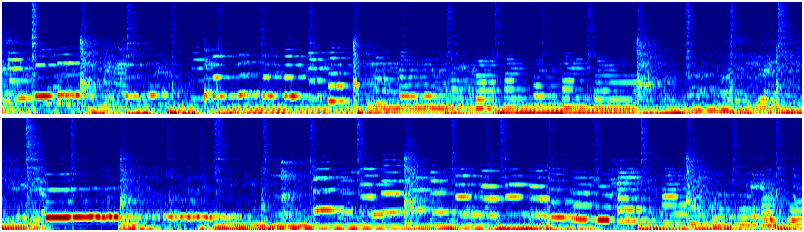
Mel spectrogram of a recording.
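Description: Live blues-rock band playing a slow blues. A lead electric guitar plays over drums and bass, holding one long bent note about halfway through and running downward near the end.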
